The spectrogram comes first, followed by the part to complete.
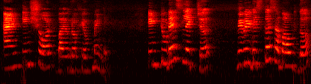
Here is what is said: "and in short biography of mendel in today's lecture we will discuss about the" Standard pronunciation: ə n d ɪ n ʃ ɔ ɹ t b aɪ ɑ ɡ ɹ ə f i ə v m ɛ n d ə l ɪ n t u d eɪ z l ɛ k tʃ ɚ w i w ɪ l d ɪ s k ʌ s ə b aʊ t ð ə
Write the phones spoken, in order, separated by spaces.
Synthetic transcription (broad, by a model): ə n d ɪ n ʃ ɔ ɹ t b aɪ ɑ ɡ ɹ ə f i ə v m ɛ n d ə ɪ n t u d eɪ s l ɛ k tʃ ɚ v i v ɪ l d ɪ s k ʌ s ə b aʊ t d ə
